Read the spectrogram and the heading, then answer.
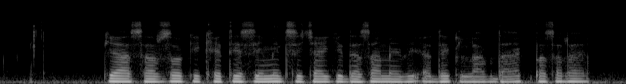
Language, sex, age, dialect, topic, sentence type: Hindi, male, 46-50, Kanauji Braj Bhasha, agriculture, question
